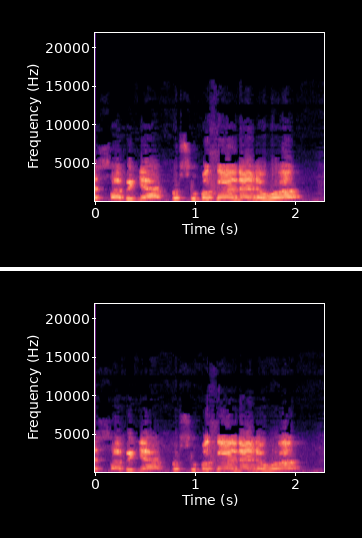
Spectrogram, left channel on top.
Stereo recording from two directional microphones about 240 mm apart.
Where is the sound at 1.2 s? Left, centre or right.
Right.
